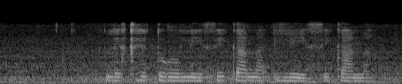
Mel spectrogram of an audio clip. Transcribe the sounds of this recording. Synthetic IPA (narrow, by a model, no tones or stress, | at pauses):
lɪq͡χʰɛtʼoŋ̩lɪfɪkʼanaʔɪlɪfɪkʼaːna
